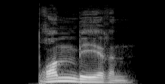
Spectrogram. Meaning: plural of Brombeere "blackberries"
- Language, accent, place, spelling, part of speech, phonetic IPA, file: German, Germany, Berlin, Brombeeren, noun, [ˈbʁɔmˌbeːʁən], De-Brombeeren.ogg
